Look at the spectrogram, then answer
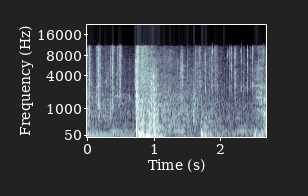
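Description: Gunfire in the Red Dead Online video game: a sharp, loud shot bursts out near the middle, with scattered quieter shots and crackles around it over a steady game background.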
